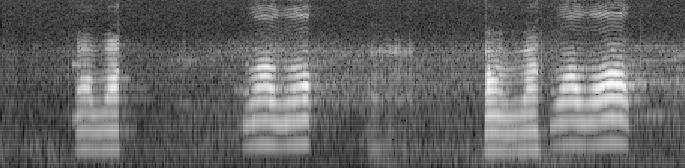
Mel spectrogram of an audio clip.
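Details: A trained talking lory gives four nasal, rich-toned, word-like bursts, each rising and falling slightly in pitch, spaced about a second apart over a quiet background.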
